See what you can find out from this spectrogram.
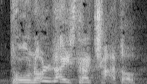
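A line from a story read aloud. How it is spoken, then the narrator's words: Shouting. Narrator (Italian): gridò Caderousse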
